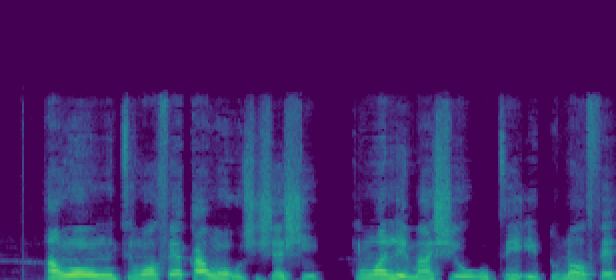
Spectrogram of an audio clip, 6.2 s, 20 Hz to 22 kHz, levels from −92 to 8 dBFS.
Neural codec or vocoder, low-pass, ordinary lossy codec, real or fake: codec, 32 kHz, 1.9 kbps, SNAC; 14.4 kHz; AAC, 48 kbps; fake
